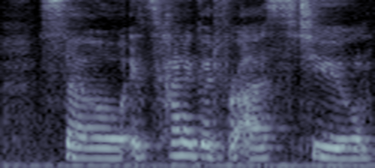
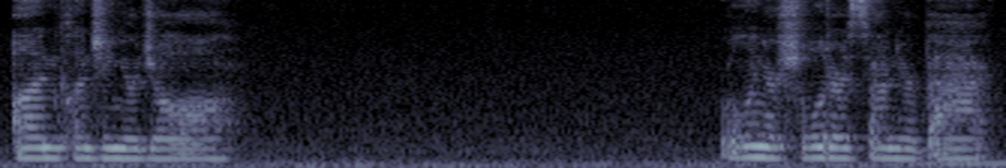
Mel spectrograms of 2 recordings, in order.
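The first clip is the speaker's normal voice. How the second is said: soft meditation voice, sinking quieter toward the end; guided meditation; 8 dB quieter than usual. Real, not acted. Teacher relaxing the group's bodies part by part, soft guided meditation. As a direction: lull them gently, phrase by phrase with long pauses.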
